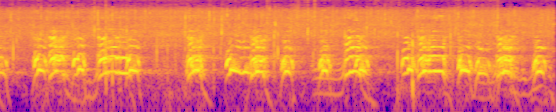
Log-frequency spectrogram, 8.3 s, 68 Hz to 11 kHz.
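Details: A wild boar, recorded 7 October 2018 at Champagnac, gives a series of short, nasal, wavering grunts in quick bursts.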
